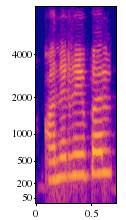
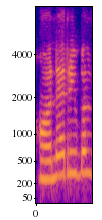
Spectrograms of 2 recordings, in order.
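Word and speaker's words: honorable: ऑनरेबल बोलेंगे तो वहां पर एच साइलेंट हो जाता है। हॉनरेबल थोड़ी ना बोलते हैं, ऑनरेबल बोलते हैं, है ना।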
